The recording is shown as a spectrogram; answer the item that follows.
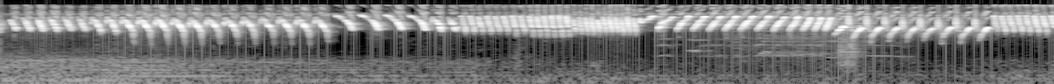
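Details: Continuous canary song for training young canaries, with long rolling trills of rapid falling notes that change speed and pitch, including a dense buzzy rattle midway and quick repeated sweeps near the end.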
